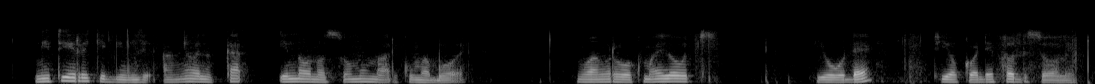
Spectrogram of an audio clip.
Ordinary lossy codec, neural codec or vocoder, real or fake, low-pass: AAC, 24 kbps; codec, 24 kHz, 0.9 kbps, WavTokenizer, medium speech release version 2; fake; 5.4 kHz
